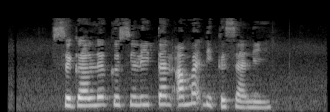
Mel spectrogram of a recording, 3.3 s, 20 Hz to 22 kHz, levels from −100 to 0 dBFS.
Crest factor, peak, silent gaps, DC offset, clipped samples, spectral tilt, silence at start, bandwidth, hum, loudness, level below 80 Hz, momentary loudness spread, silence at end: 20 dB; -8 dBFS; none; under 0.1%; under 0.1%; -4 dB/octave; 0.55 s; 11.5 kHz; none; -26 LUFS; -80 dBFS; 11 LU; 0.6 s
